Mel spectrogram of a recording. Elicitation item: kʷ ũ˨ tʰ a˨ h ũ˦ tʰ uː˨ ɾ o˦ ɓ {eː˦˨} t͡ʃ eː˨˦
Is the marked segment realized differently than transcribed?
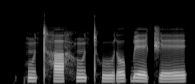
no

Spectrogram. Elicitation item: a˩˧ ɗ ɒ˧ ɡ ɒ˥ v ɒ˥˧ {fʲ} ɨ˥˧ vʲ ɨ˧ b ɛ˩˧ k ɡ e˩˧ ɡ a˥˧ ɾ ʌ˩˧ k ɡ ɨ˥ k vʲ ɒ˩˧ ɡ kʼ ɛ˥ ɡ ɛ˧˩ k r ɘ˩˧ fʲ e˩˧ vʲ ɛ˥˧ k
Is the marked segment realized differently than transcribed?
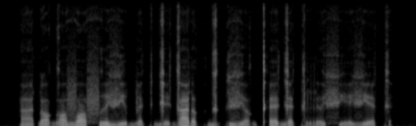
yes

